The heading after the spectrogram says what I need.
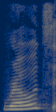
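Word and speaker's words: Rhodes: So Roads is it's well, it's spelled like Rhode Island. R H O D E S if you're looking for it in the freezer section of your grocery store.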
